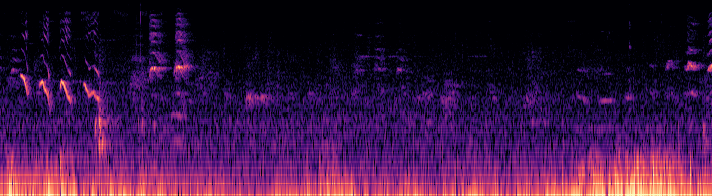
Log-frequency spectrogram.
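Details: Black and white Cockapoo puppies, eight weeks old, from a new home-bred litter in the UK. Sharp whimpering yips slide downward in a quick run at the start, then quieter scattered squeaks follow over a low rumbling background.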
